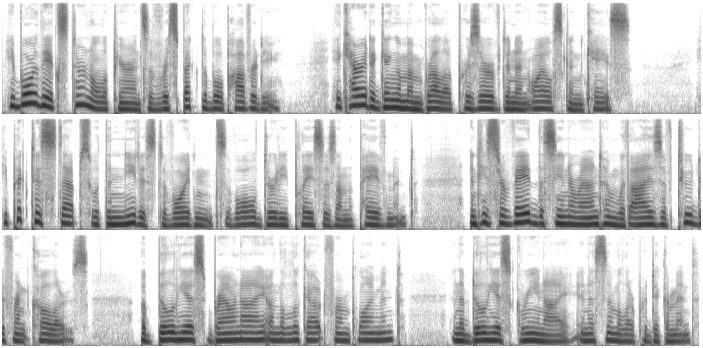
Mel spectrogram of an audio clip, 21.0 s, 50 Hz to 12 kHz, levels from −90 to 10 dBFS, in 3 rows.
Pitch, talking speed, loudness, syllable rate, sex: 165 Hz, 180 wpm, -18 LUFS, 5.7 syllables/s, female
